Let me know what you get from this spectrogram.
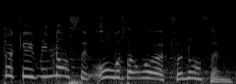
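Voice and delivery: squeaky disbelief at the empty reward; high whiny complaint. Real, not acted. Player finding nothing after mining, whines up high. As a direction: pitch it way up, whining about wasted work.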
